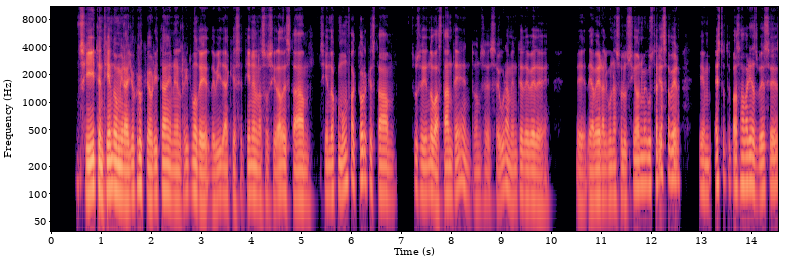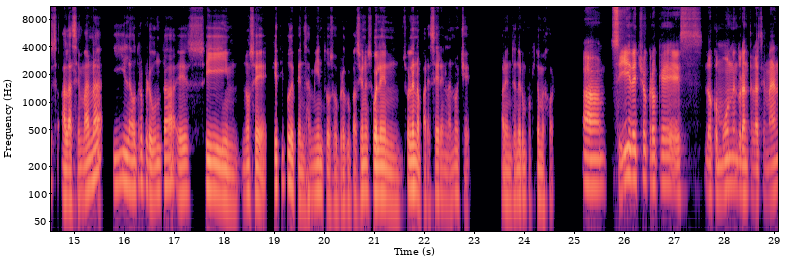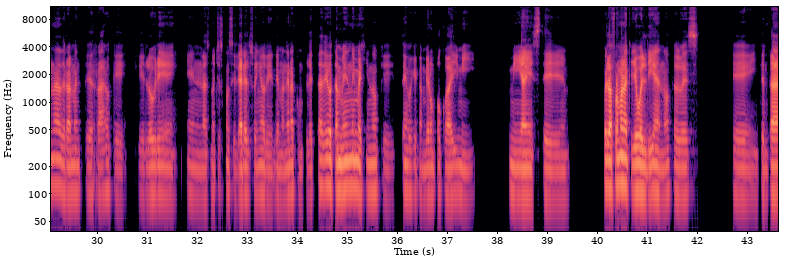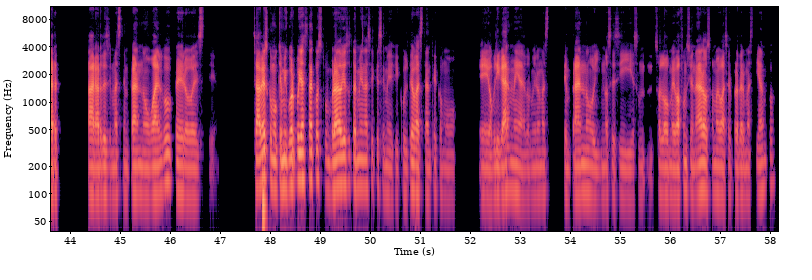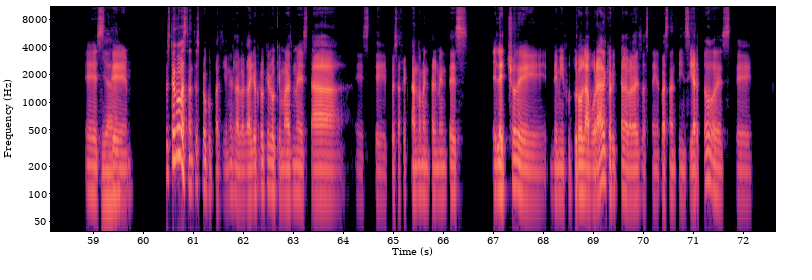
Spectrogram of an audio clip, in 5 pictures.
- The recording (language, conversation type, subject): Spanish, advice, ¿Cómo describirías tu insomnio ocasional por estrés o por pensamientos que no paran?
- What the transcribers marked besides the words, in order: tapping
